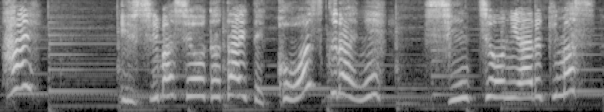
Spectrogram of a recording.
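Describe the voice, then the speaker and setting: A woman's voice: very high voice, a little fast, a bit bright, soft background music. A woman acting young female characters in a Japanese visual novel. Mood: flustered, apologetic.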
